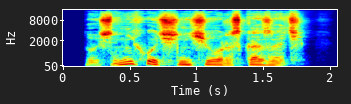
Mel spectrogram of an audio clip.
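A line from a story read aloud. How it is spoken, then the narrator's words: Gentle question. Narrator (Russian): мягко спросил я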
